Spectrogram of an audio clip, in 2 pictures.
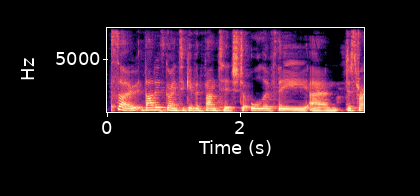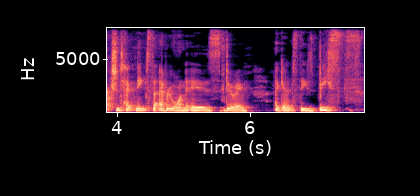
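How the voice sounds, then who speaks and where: A woman's voice: sits low, normal speed, darkish tone, roomy sound. A woman working as game master, narrating a tabletop roleplaying game and encouraging the players' ideas.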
